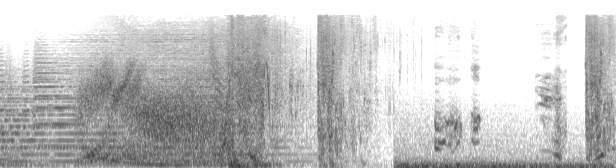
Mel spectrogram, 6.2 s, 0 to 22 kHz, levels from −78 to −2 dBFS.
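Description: No technical faults are audible anywhere in the recording.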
